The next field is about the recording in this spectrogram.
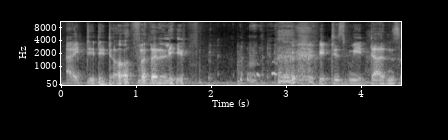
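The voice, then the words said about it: Villainous character voice, light Palpatine. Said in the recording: “I think that's a good impression ... It's like a light Palpatine ... It is Palpatine light”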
